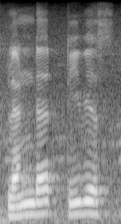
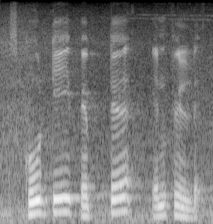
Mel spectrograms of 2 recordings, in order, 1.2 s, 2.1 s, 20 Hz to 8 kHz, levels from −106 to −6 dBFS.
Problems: constant background noise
